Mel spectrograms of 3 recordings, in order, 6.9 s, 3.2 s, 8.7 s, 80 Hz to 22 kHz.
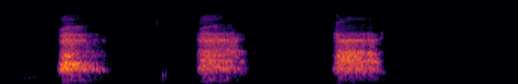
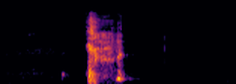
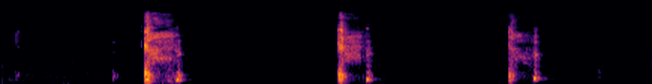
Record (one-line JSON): {"exhalation_length": "6.9 s", "exhalation_amplitude": 12564, "exhalation_signal_mean_std_ratio": 0.4, "cough_length": "3.2 s", "cough_amplitude": 29427, "cough_signal_mean_std_ratio": 0.24, "three_cough_length": "8.7 s", "three_cough_amplitude": 26025, "three_cough_signal_mean_std_ratio": 0.22, "survey_phase": "beta (2021-08-13 to 2022-03-07)", "age": "18-44", "gender": "Female", "wearing_mask": "No", "symptom_cough_any": true, "symptom_runny_or_blocked_nose": true, "symptom_fatigue": true, "symptom_headache": true, "symptom_change_to_sense_of_smell_or_taste": true, "smoker_status": "Never smoked", "respiratory_condition_asthma": false, "respiratory_condition_other": false, "recruitment_source": "Test and Trace", "submission_delay": "1 day", "covid_test_result": "Positive", "covid_test_method": "ePCR"}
